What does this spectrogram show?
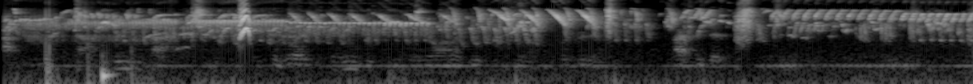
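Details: A female Spanish Timbrado canary sings a continuous high, bright song of rapid trills, metallic rolls and quick descending chirps, with no other sounds.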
